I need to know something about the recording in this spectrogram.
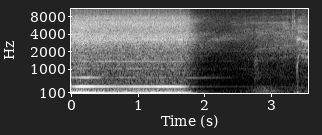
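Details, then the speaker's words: SMTime XY-12038B2H AC fan (rated 3300 RPM at 110 VAC, 40 dBA), serrated blades, at maximum speed: steady low hum with a clear mains-type tone, slightly odd, about 35 dB, then spins down quiet; sounds smooth. "so that's not too loud um it's a bit of an odd noise it's Pro approximately 35 DB"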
